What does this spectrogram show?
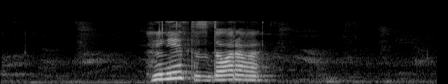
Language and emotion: Russian, positive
